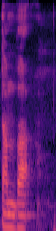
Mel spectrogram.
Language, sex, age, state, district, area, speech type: Manipuri, male, 18-30, Manipur, Imphal West, rural, read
